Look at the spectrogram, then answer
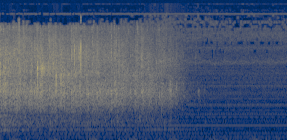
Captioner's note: applause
